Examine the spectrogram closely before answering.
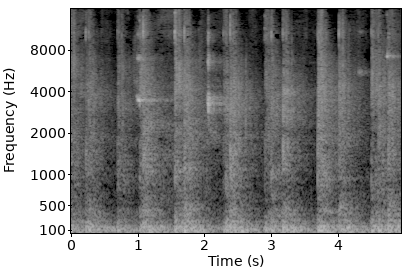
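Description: Basketball being dribbled on a hardwood gym floor, sharp bounces about twice a second, with a few short high sneaker squeaks.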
